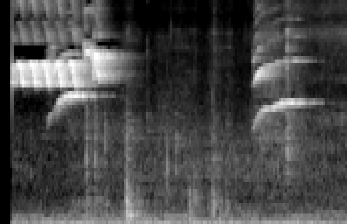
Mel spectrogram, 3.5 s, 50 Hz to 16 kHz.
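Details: Red siskin recorded in 2019 sings a high twittering phrase with a buzzy trill and an upward slurred note, pauses briefly, then adds another clear rising slur.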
